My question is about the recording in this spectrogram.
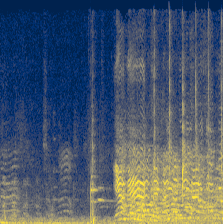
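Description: A metal baseball bat hits the ball with a single sharp, ringing ping a little under two seconds in. Spectators immediately break into loud cheering and shouting.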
